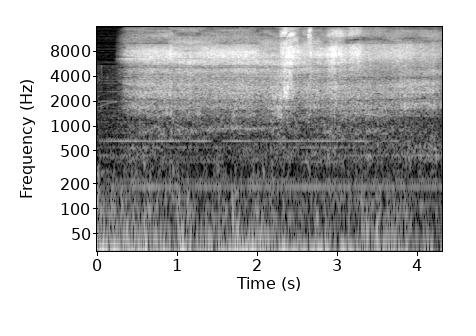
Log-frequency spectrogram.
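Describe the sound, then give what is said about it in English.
Someone sucks on a vape, making a steady, airy hiss that holds for about four seconds with a brief, brighter surge partway through. “That was the sound of Napoleon Bonaparte sucking on a vape.”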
